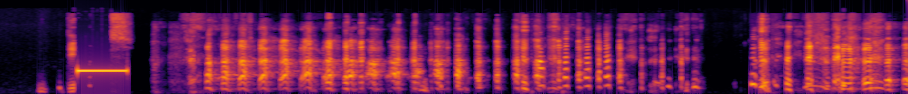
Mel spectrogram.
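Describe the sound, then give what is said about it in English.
A single loud, steady censor bleep lasting about half a second cuts in near the start over a swear word, followed by rhythmic bursts of laughter and voices talking. “Gonna beep that out.”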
